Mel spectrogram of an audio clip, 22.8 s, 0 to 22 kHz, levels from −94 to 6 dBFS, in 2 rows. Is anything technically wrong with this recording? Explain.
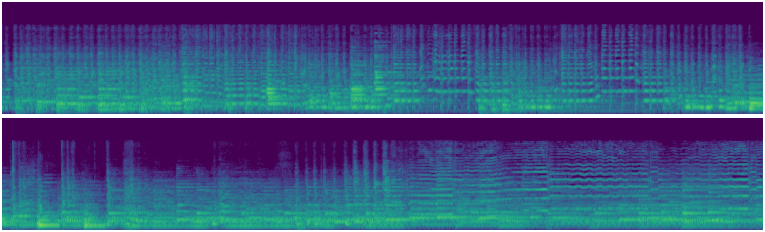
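No, nothing technically wrong can be heard in this audio, and the signal holds steady throughout with no audible defects.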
